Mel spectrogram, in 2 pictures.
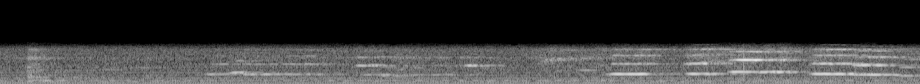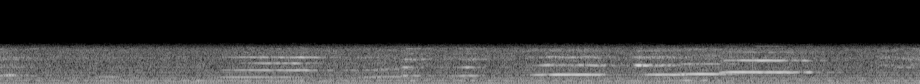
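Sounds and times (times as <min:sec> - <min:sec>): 
flute: 0:02.0 - 0:09.5, 0:11.4 - 0:18.3.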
